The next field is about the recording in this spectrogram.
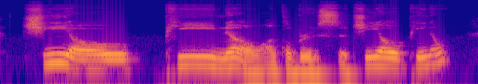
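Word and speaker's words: cioppino: Credit Services says it's pronounced Chio Pino, Uncle Bruce.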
